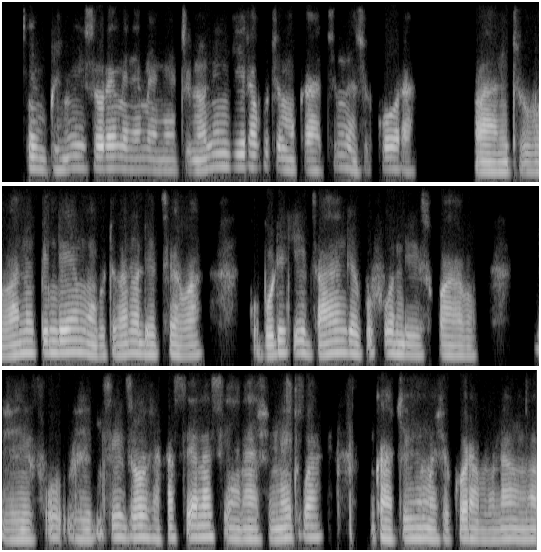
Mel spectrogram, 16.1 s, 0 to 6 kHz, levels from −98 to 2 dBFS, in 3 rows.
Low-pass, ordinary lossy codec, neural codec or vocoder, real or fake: 5.4 kHz; Opus, 16 kbps; codec, 44.1 kHz, 7.8 kbps, DAC; fake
